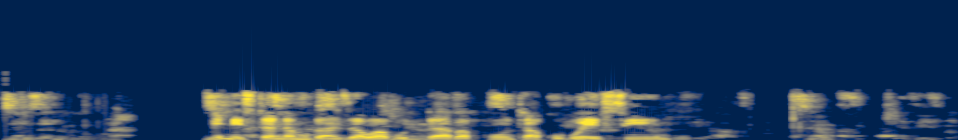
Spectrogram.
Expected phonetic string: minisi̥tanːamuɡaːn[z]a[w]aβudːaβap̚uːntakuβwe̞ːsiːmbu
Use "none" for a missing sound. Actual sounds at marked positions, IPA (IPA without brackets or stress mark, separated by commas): z, w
